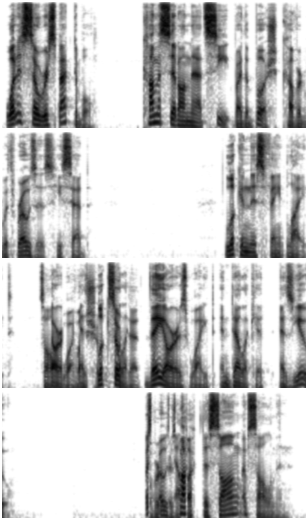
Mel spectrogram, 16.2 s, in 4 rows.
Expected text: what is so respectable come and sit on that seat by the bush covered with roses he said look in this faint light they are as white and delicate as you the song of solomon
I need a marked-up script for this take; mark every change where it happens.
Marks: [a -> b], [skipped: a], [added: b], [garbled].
what is so respectable come [skipped: and] sit on that seat by the bush covered with roses he said look in this faint light [garbled] they are as white and delicate as you [garbled] the song of solomon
